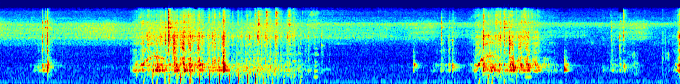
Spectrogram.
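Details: Troy-Bilt Tuffy rear tine tiller with a new, possibly imperfectly fitting carburetor diaphragm, exhaust and intake tube refitted: short bursts catch for about a second, then fade and die. Fuel starvation.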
